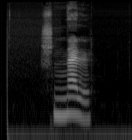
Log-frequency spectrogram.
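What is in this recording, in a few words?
"fast", Australian English; PictureDictionary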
